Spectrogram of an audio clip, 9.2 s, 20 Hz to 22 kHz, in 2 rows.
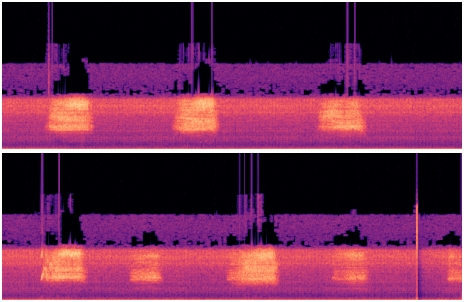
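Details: Barn owl owlets in the nest at night, 18 May 2015, hissing during an adult's rabbit delivery: about eight short rasping hisses, roughly one per second, against a steady low drone.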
